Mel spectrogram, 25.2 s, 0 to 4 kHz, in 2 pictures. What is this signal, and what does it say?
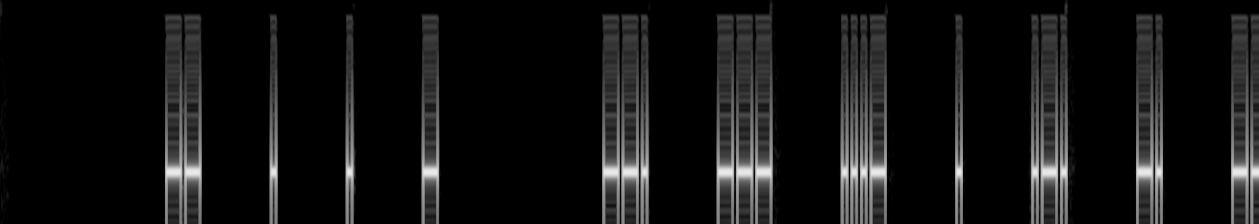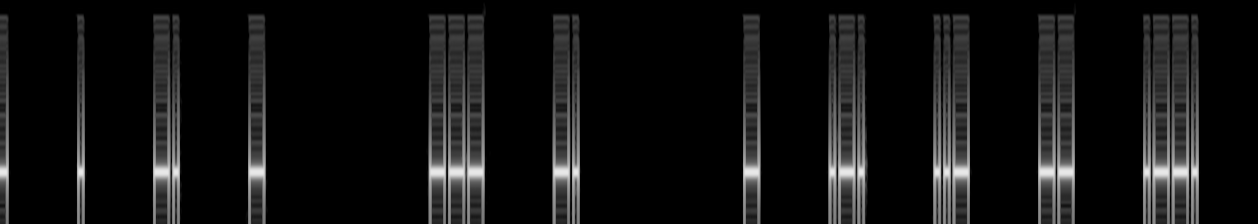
Morse code, heard as a keyed tone, about 25 wpm, spaced as for 10 wpm, 550 Hz. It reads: MEET GOVERNMENT ON TRUMP
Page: news-headlines-in-morse-code-at-10-wpm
